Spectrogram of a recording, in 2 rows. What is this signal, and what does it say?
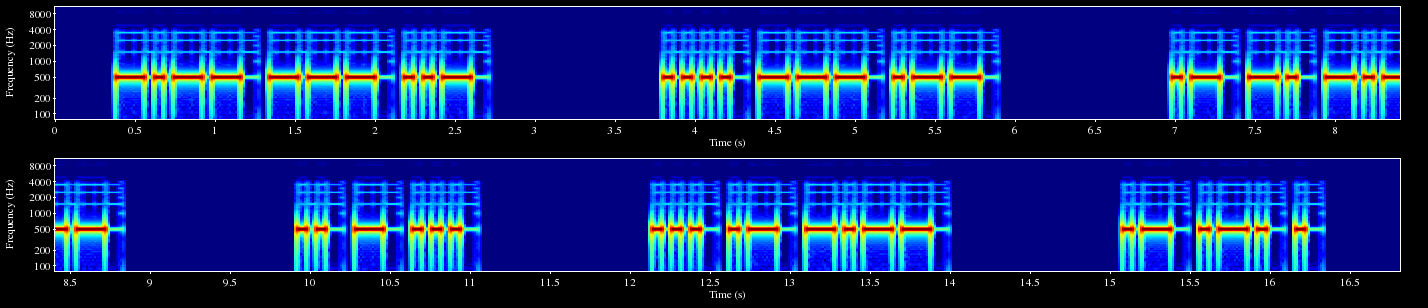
Morse code, heard as a keyed tone, about 20 wpm, 500 Hz. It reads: YOU HOW ANY ITS SAY ARE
